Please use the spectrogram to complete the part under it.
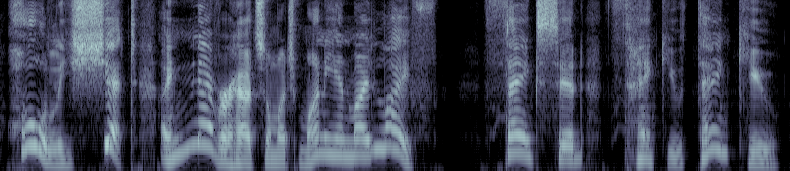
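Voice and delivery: high, breathless delight; tipsy woman overjoyed at her win; giddy excitement. Acted. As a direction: gush with joy and gratitude. Drunk winner gushing thanks.

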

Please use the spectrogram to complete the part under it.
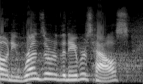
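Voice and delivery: ordinary delivery

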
